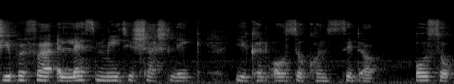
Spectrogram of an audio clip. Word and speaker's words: shashlik: horse meat if you prefer a less meaty shashlik you can also consider also order grilled skewers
